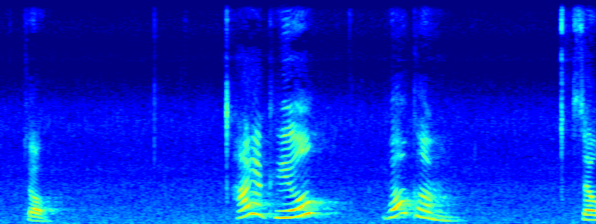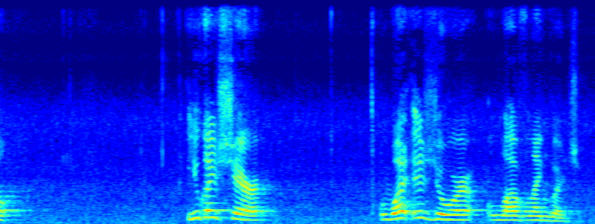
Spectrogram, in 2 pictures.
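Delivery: speaking with mouth full. Streamer greeting viewers while eating an ice cream bar, talking with mouth full. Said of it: "Probably not me eating with my mouth full".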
